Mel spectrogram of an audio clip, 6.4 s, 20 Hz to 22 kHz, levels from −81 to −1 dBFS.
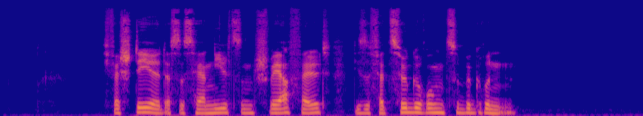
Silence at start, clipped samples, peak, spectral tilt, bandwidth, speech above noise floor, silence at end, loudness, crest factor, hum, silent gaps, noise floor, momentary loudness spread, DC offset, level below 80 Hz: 1.05 s; under 0.1%; -12 dBFS; -5 dB/octave; 16.5 kHz; 38 dB; 1.3 s; -30 LUFS; 20 dB; none; none; -67 dBFS; 10 LU; under 0.1%; -60 dBFS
